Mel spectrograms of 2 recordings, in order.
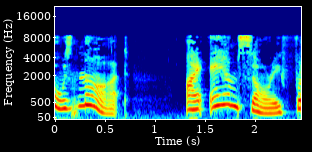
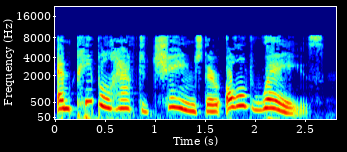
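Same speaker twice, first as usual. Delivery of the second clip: put-on higher, indignant young woman, mildly angry; angry Scarlett; 7 semitones higher, 3 dB louder than usual. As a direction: Scarlett defending herself with a touch of anger. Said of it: "said Scarlett angrily".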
